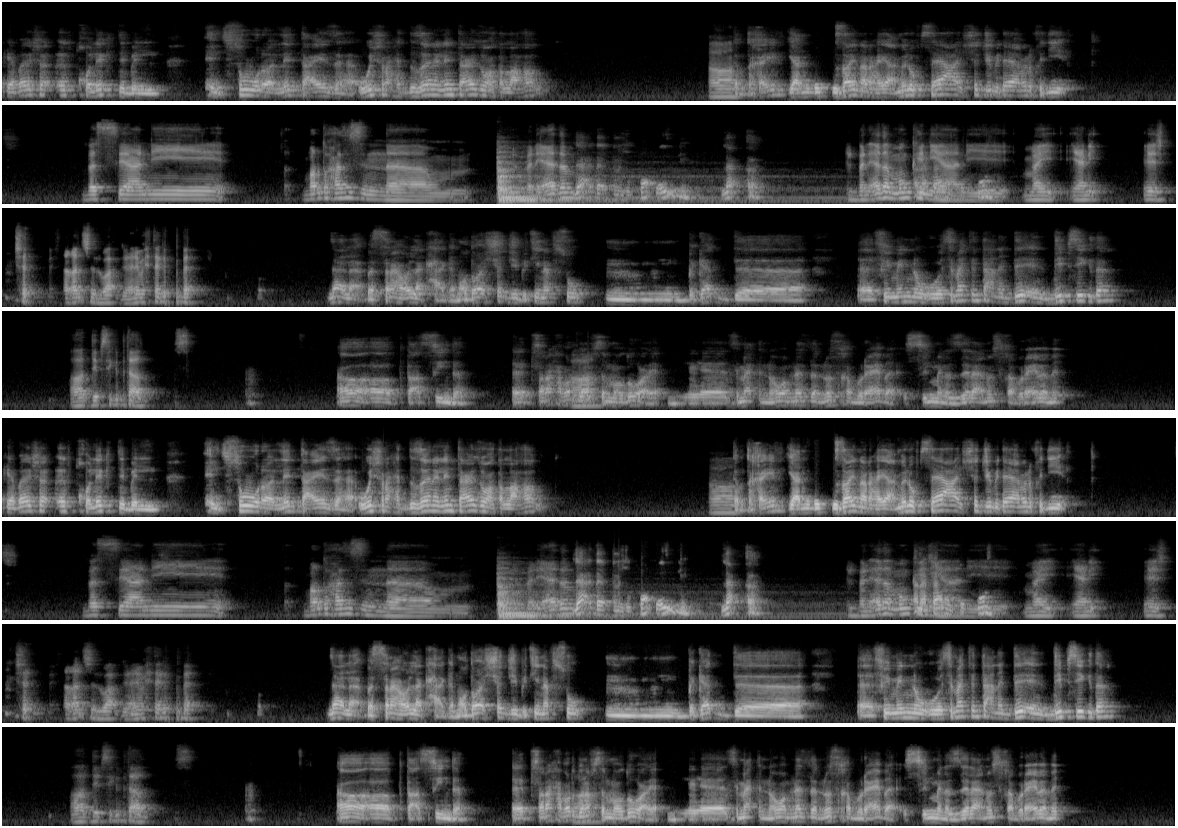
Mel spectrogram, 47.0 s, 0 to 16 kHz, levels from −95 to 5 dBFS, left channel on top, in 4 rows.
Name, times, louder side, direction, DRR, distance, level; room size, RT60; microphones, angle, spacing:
voice 1, 0.0-1.6 2.0-5.4 7.3-10.7 17.4-19.4 20.9-21.7 24.2-24.3 24.8-24.9 26.7-31.5 32.0-34.6 37.7-37.8 38.6-39.9 40.3-45.8, right 6 dB, 70° right, 0.3 m, -28 dB
voice 2, 12.6-14.0 14.8-16.4 16.8-17.5 20.2-22.7 23.2-23.3 23.6-23.7 24.1-25.4 35.9-36.6 37.0-37.1 40.9-41.2, left 3 dB, 90° left, 0.6 m, -34 dB
sound 1, 16.7-21.4, left 2 dB, 20° left, 0.7 m, -38 dB
3.2 x 2.9 x 2.6 m
head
